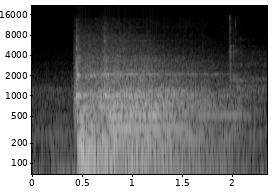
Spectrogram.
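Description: A transition sound effect: a sudden burst of noise with a few steady tones under it, starting about half a second in and fading away over the next second and a half.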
